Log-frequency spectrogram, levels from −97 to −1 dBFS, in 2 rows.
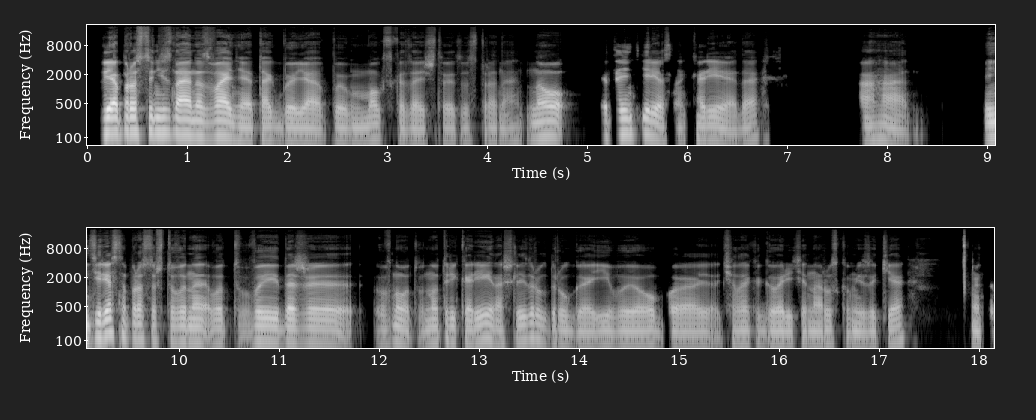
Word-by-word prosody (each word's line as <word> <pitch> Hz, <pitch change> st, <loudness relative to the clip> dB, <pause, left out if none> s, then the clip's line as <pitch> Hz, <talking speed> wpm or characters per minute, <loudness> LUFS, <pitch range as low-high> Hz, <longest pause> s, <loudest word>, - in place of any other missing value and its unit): Ну, 130 Hz, -, +10 dB
я 130 Hz, 0 st, +13 dB
просто 135 Hz, +1 st, +5 dB
не 130 Hz, 0 st, +4 dB
знаю 120 Hz, -2 st, +8 dB
названия, 105 Hz, -6 st, +5 dB
так 85 Hz, -1 st, -3 dB
бы 85 Hz, 0 st, -1 dB
я 80 Hz, -2 st, 0 dB
бы 80 Hz, -2 st, -4 dB
мог 85 Hz, +4 st, -5 dB
сказать, 75 Hz, 0 st, -6 dB
что -, -, -8 dB
это 80 Hz, 0 st, -8 dB
страна. 80 Hz, +2 st, -11 dB
Но 110 Hz, +3 st, +2 dB, 0.3 s
это 125 Hz, 0 st, -1 dB
интересно. 125 Hz, -8 st, 0 dB
Корея, 85 Hz, -5 st, -2 dB
да? 85 Hz, +5 st, -6 dB, 1.0 s
Ага. 85 Hz, -5 st, -4 dB, 0.7 s
Интересно 120 Hz, +8 st, +4 dB
просто, 110 Hz, -2 st, -1 dB
что 100 Hz, -1 st, -5 dB
вы 100 Hz, 0 st, +1 dB
на 95 Hz, -1 st, +1 dB
вот 90 Hz, -6 st, -4 dB
э, -, -, -13 dB
вы 95 Hz, +6 st, +1 dB
даже 90 Hz, -2 st, +1 dB, 0.2 s
вну 90 Hz, +2 st, -3 dB
вот 80 Hz, -, -7 dB
внутри 95 Hz, +3 st, -4 dB
Кореи 100 Hz, +6 st, 0 dB
нашли 95 Hz, +3 st, -4 dB
друг 110 Hz, -5 st, -4 dB
друга, 80 Hz, -3 st, -5 dB
и 80 Hz, +2 st, -5 dB
вы 80 Hz, +1 st, -3 dB
оба, 80 Hz, -1 st, -4 dB, 0.4 s
э, -, -, -18 dB
человека 80 Hz, 0 st, -7 dB
говорите 80 Hz, 0 st, -4 dB
на 80 Hz, 0 st, -4 dB
русском 85 Hz, -2 st, -8 dB
языке. 80 Hz, +7 st, -5 dB, 0.6 s
Это -, -, -8 dB
90 Hz, 155 wpm, -25 LUFS, 80-100 Hz, 1.0 s, я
